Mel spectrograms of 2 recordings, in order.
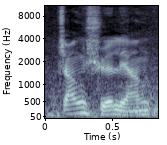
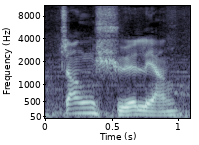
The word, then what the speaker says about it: Zhang Xueliang: His name is Zhang Xueliang in Chinese. So try to pronounce that in English. Zhang Xueliang.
